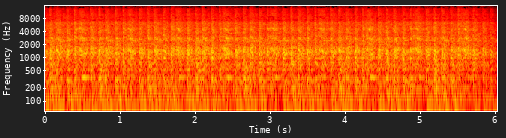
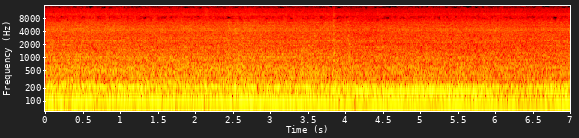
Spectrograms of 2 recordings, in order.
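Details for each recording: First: Ford 4.0 engine, first start after engine repair: starter churns at a steady three beats a second and never catches; scanner showed RPM, a coil pack wire was found unconnected. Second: Ford 4.0 V6 after engine repair, third attempt after reconnecting coil pack wire, not yet at temperature: steady, even low idle with no misses, knocks or ticks; normal idle.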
